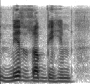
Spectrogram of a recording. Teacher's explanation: Idgham will be done, but gunna will not be done, because in case of ra and lam, idgham is done without gunna. So it will be mir rabbihim.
